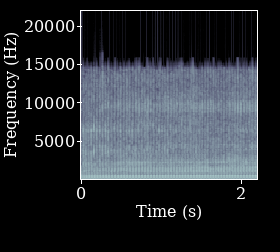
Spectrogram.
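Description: A single loud, steady pitched tone with overtones, held at one unchanging pitch.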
